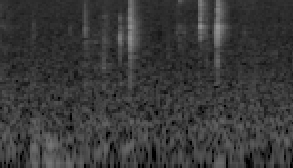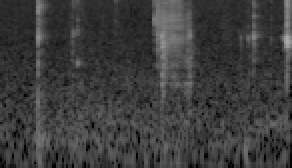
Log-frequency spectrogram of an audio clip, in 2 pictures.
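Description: Small plastic LEGO bricks clicking as they are handled and pressed together: a few sparse, sharp clicks and one brief scrape a little over four seconds in.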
